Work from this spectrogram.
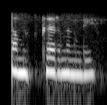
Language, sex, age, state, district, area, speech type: Telugu, female, 30-45, Andhra Pradesh, Eluru, rural, conversation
